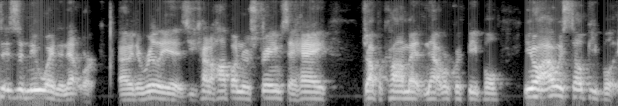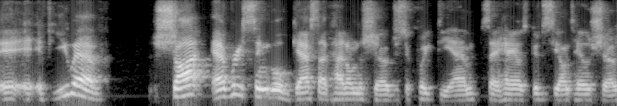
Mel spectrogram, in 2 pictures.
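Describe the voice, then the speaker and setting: A man hosting a live show, hoarse from a cold, upbeat and chatty with lots of fillers and restarts. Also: medium pitch. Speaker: livestream show host. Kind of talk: casual live-stream chat.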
